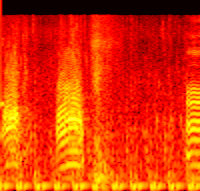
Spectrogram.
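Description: Cartoon duck quacking, two calls in the first second. Underneath, the low, even putt-putt of a canal boat's engine.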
